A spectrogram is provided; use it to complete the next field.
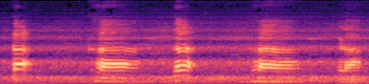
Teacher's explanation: का में कम वायु निकल रही, खा में ज्यादा निकल रही है, गा में कम निकल रही है, घा में ज्यादा निकल रही है और डा में कम निकल रही है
